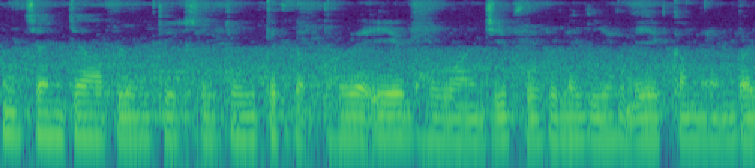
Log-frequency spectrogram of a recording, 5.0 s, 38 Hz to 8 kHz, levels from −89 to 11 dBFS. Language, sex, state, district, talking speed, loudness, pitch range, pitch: Garhwali, male, Uttarakhand, Tehri Garhwal, 235 wpm, -17 LUFS, 95-100 Hz, 95 Hz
